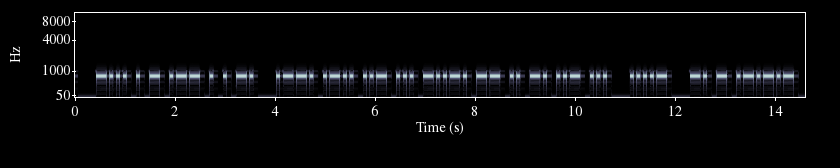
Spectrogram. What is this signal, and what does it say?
Morse code, heard as a keyed tone, about 18 wpm, 750 Hz. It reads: BETWEEN PLUS/MINUS 4 NT.
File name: Morse / 18WPM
